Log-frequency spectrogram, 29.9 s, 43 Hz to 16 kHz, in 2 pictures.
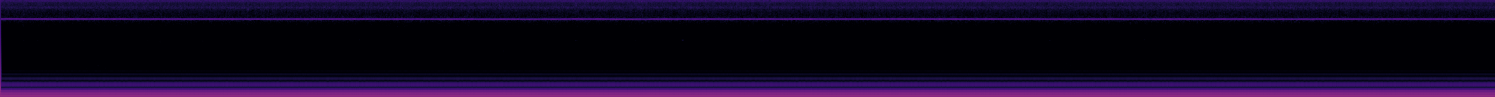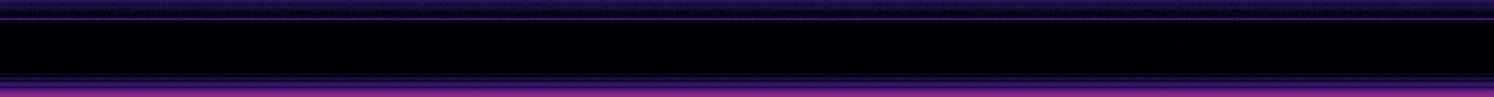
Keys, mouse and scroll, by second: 1.7 [, 4.9-6.3 drag, 5.0 [, 6.3 g, 6.8-8.2 drag, 8.9 ], 13.0 g, 13.6 middle click, 15.1-16.4 middle drag, 18.2-22.5 typing, 23.7-25.5 typing.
